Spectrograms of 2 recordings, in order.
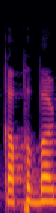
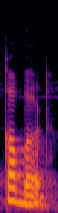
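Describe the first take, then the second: First: The p sound is pronounced in the middle. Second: The p sound is silent in the middle. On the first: The speaker calls it wrong. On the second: The speaker calls it right.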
